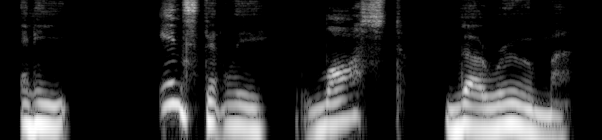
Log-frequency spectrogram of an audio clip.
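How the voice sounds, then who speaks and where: A man talks with a dark, mellow tone and a fairly high pitch. His voice is somewhat breathy. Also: dry, close sound with no echo. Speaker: motivational speaker. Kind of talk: motivational talk. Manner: calm, steady.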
